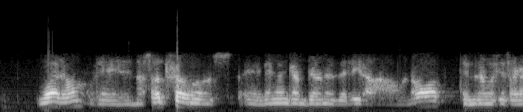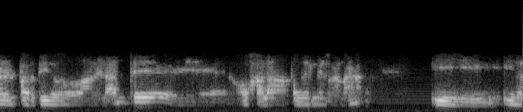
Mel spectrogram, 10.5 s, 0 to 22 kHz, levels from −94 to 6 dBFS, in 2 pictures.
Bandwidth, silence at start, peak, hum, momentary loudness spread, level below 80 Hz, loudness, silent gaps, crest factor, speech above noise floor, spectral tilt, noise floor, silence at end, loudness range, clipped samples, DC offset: 3.8 kHz; 0.4 s; -2 dBFS; none; 17 LU; -78 dBFS; -23 LUFS; none; 22 dB; 38 dB; -5 dB/octave; -61 dBFS; 0 s; 8 LU; under 0.1%; under 0.1%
